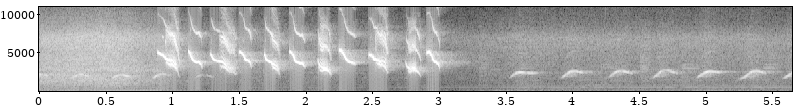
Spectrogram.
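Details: Song of an oriental magpie-robin meant to rouse a pet bird's temper: a two-second volley of rapid, high, sharp chirps, then a softer string of brief upward-sliding whistles repeated about every quarter second.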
